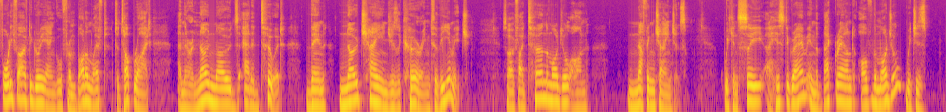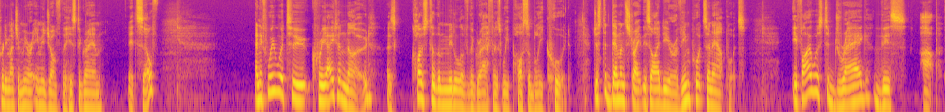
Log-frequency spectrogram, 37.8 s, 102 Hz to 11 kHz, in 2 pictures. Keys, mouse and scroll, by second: 10.9 click, 25.1-27.0 drag, 34.9-37.8 drag.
